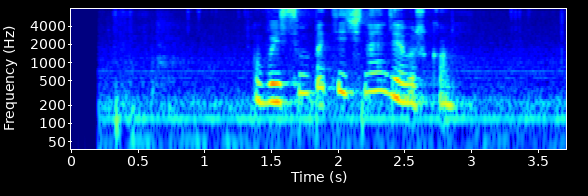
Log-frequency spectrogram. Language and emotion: Russian, positive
